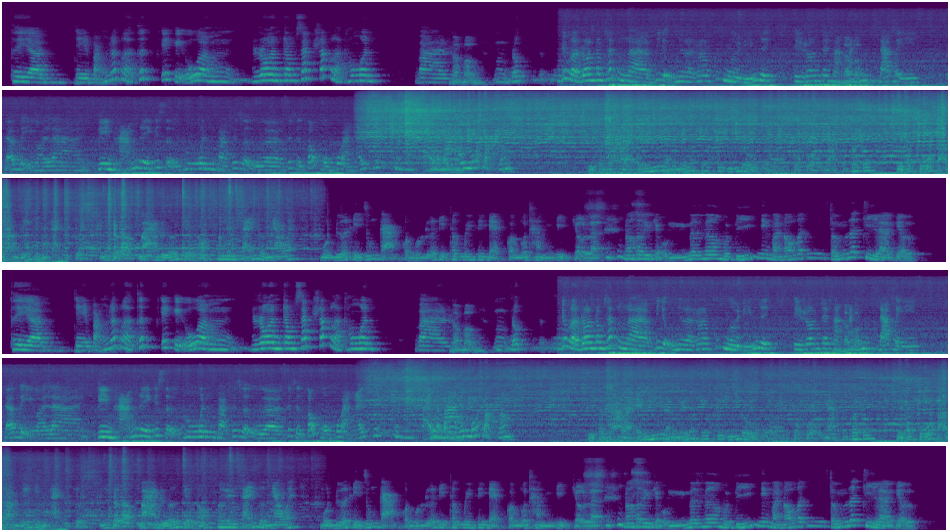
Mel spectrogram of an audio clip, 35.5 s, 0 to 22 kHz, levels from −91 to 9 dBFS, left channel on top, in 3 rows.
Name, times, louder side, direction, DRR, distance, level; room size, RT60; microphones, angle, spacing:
voice 1, 0.1-4.7 5.2-5.7 6.1-11.5 11.9-18.2 31.0-31.8, right 3 dB, 65° right, 0.5 m, -36 dB
voice 2, 5.6-6.0 10.4-10.9 14.5-14.6 17.2-17.6 18.1-18.2 19.1-35.0, right 1 dB, 10° right, 0.4 m, -39 dB
sound 1, 6.9-24.5, equal, 35° right, 0.9 m, -38 dB
Insect, 16.2-27.6, left 9 dB, 85° left, 0.4 m, -33 dB
3.3 x 2.3 x 2.4 m
head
